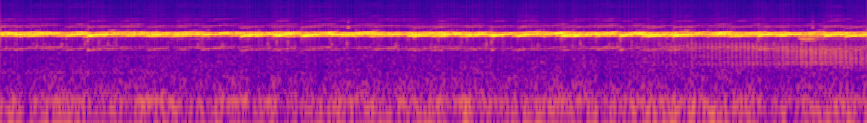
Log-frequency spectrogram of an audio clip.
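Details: Early-year night chorus of spring peepers at a frog pond. High, ringing peeps overlap into a continuous shrill drone, and a softer, lower trill-like sound joins near the end.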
